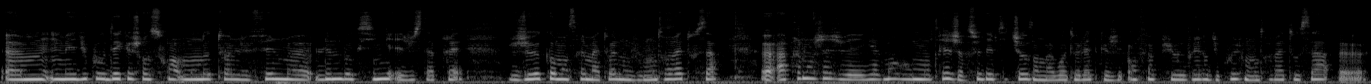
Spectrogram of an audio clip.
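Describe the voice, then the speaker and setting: A woman vlogging casually in speech, rambling and breaking off her own sentences, her voice slightly hoarse and strained from a sore throat. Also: on the high side, flat delivery, brisk, warm tone. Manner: rambling, self-interrupting. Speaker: vlogger on a craft channel. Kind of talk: casual vlog chat.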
